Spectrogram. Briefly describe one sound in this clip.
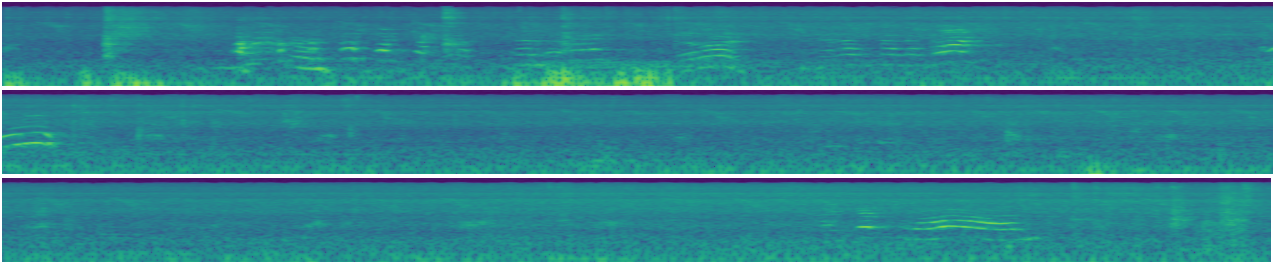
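A young woman calls out and talks with animation nearby.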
